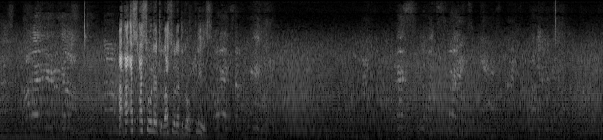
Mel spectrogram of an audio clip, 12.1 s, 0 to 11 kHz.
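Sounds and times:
man preaching: 0.5 - 5.4.

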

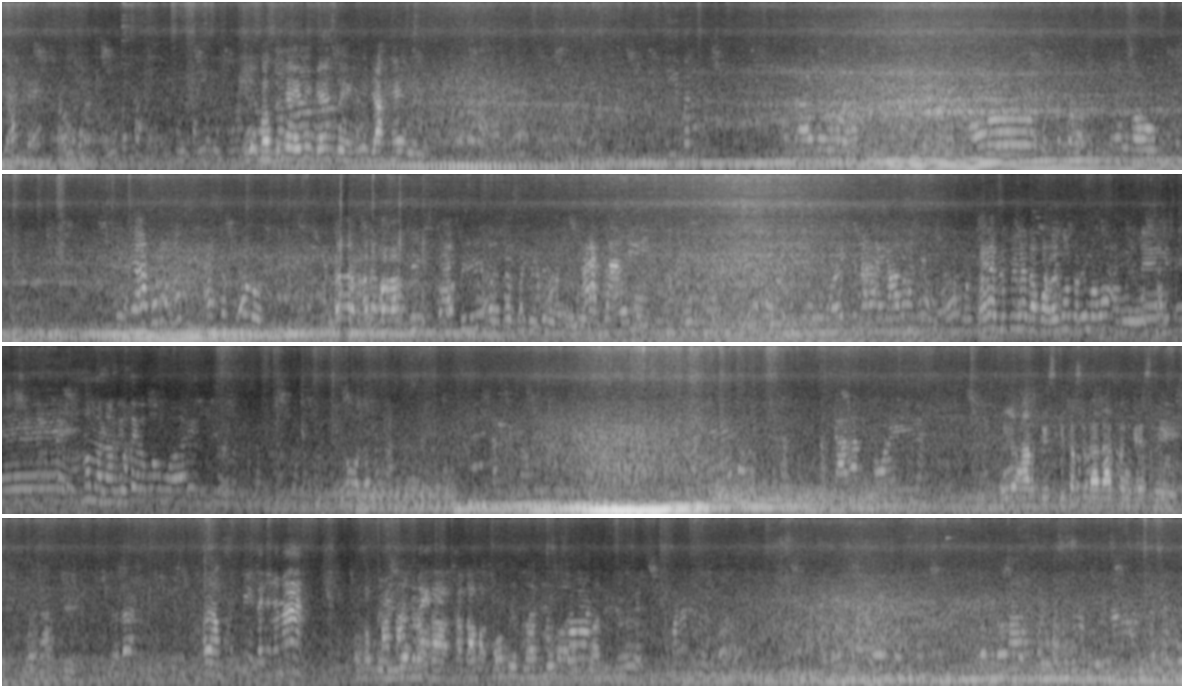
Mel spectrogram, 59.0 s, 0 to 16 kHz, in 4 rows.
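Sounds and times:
motorcycle engine running: 0.0 - 28.9, 31.1 - 59.0
vehicle passing by: 0.0 - 59.0.

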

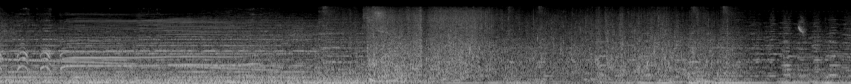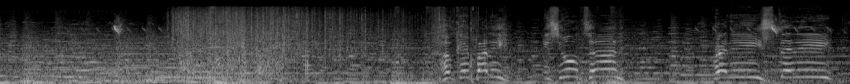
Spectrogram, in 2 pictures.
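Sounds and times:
background music: 0.0 - 17.0
water noise: 3.2 - 13.4
splash into water: 3.4 - 7.4, 10.1 - 13.3.

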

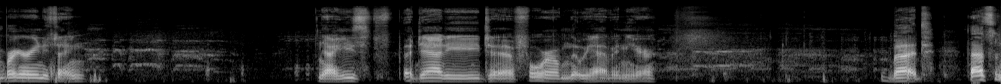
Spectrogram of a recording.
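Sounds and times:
rooster crowing: 0.8 - 2.4, 6.6 - 8.7.

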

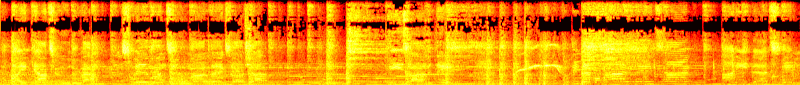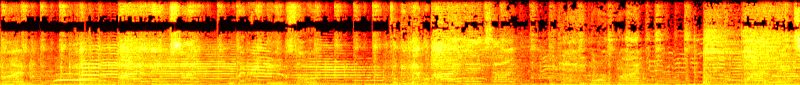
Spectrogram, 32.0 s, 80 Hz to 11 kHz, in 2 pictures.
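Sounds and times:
live reggae band playing: 0.0 - 32.0
person singing: 0.0 - 32.0.

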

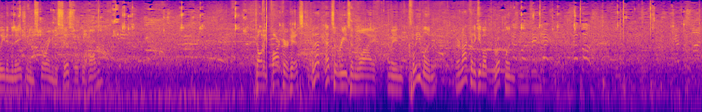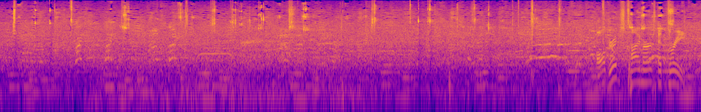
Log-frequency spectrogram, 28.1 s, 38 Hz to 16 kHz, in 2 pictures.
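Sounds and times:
crowd murmur: 0.0 - 28.0.

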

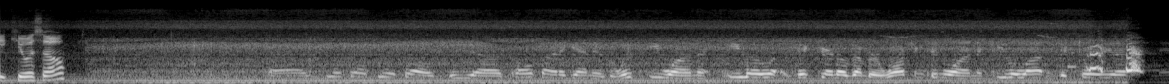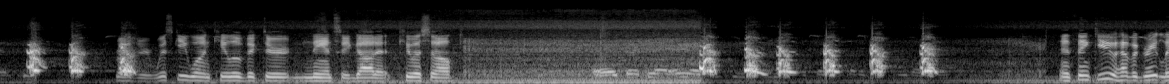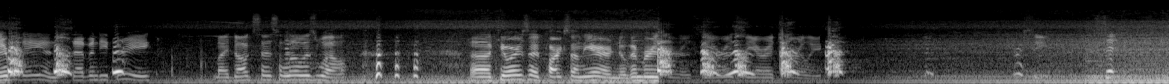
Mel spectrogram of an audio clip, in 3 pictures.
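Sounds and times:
lawn mower engine running: 0.0 - 35.0
radio receiver hiss and hum: 0.7 - 12.0
dog barking: 10.6 - 13.2, 18.6 - 21.2, 23.3 - 24.8, 29.9 - 32.0.

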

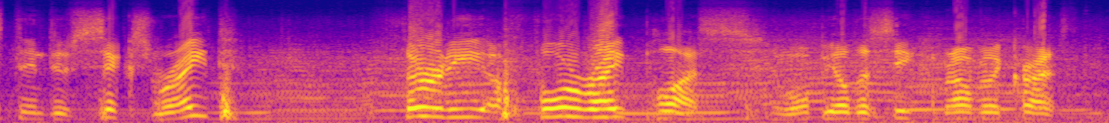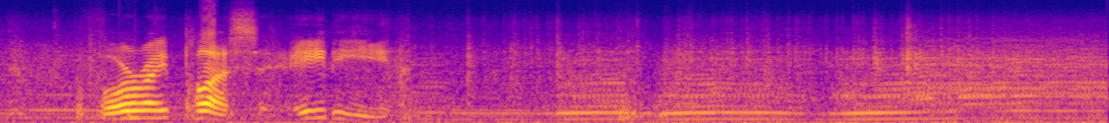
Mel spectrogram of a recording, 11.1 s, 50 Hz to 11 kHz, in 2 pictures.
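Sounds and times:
car engine running hard: 0.0 - 11.0
tyres rumbling on gravel: 0.0 - 11.0.

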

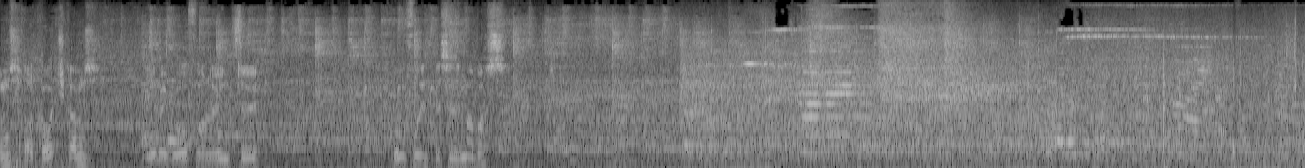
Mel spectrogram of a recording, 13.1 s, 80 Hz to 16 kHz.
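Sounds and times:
background music: 0.0 - 13.0
large vehicle engine running: 0.0 - 13.0
road traffic: 0.0 - 13.0.

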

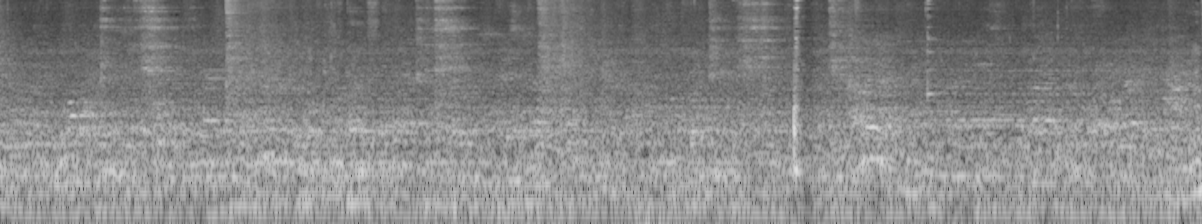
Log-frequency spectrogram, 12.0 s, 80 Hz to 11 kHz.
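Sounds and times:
glass clinking on table: 9.2 - 9.5.

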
